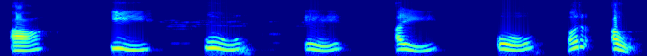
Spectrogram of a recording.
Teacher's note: और दूसरा है दीर्घ स्वर। इन्हें बोलने में ह्रस्व स्वर से थोड़ा ज्यादा अर्थात दोगना समय लगता है।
